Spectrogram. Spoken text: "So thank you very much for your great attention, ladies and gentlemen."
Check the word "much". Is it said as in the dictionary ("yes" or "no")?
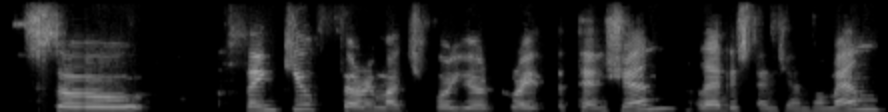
yes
